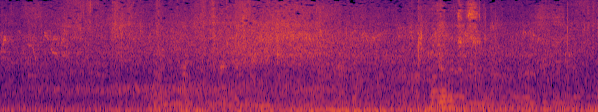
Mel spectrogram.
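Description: Leaves rustle softly as a hand handles a fruit on a branch.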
